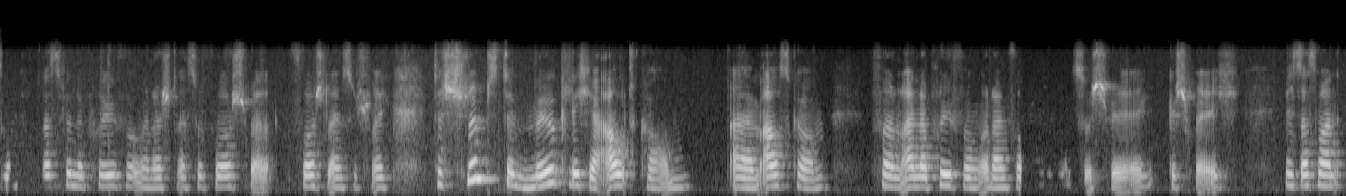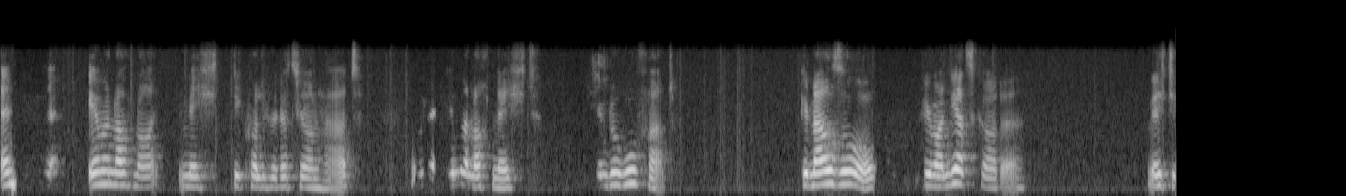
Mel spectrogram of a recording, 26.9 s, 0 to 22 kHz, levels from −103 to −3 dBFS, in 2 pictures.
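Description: Speech recorded over a call, with three faults. An echo canceller that likely could not tell the talker from loudspeaker echo during double talk causes speech suppressed in double talk. The voice dips from 0.00 to 0.48 s (by about 25 dB), within 10.19 to 14.05 s (about 40 dB, roughly a second in total) and within 17.58 to 22.71 s (about 30 dB). Incomplete echo removal is the likely cause of the other side's voice leaking through. It shows up as scraps at 0.05 to 0.10 s (about 20 dB below the speech), 10.40 to 10.44 s (about 35 dB below), 13.57 to 13.64 s (about 10 dB below, the most audible) and 19.37 to 19.54 s (about 30 dB below). Finally, the closing buffers were never written, which gives a cut-off end: the sound stops abruptly at 25.22 s and drops straight to digital silence with no natural decay.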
